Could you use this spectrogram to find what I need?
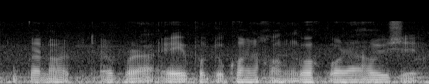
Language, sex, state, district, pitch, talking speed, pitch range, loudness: Assamese, male, Assam, Sonitpur, 105 Hz, 85 wpm, 105-110 Hz, -19 LUFS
